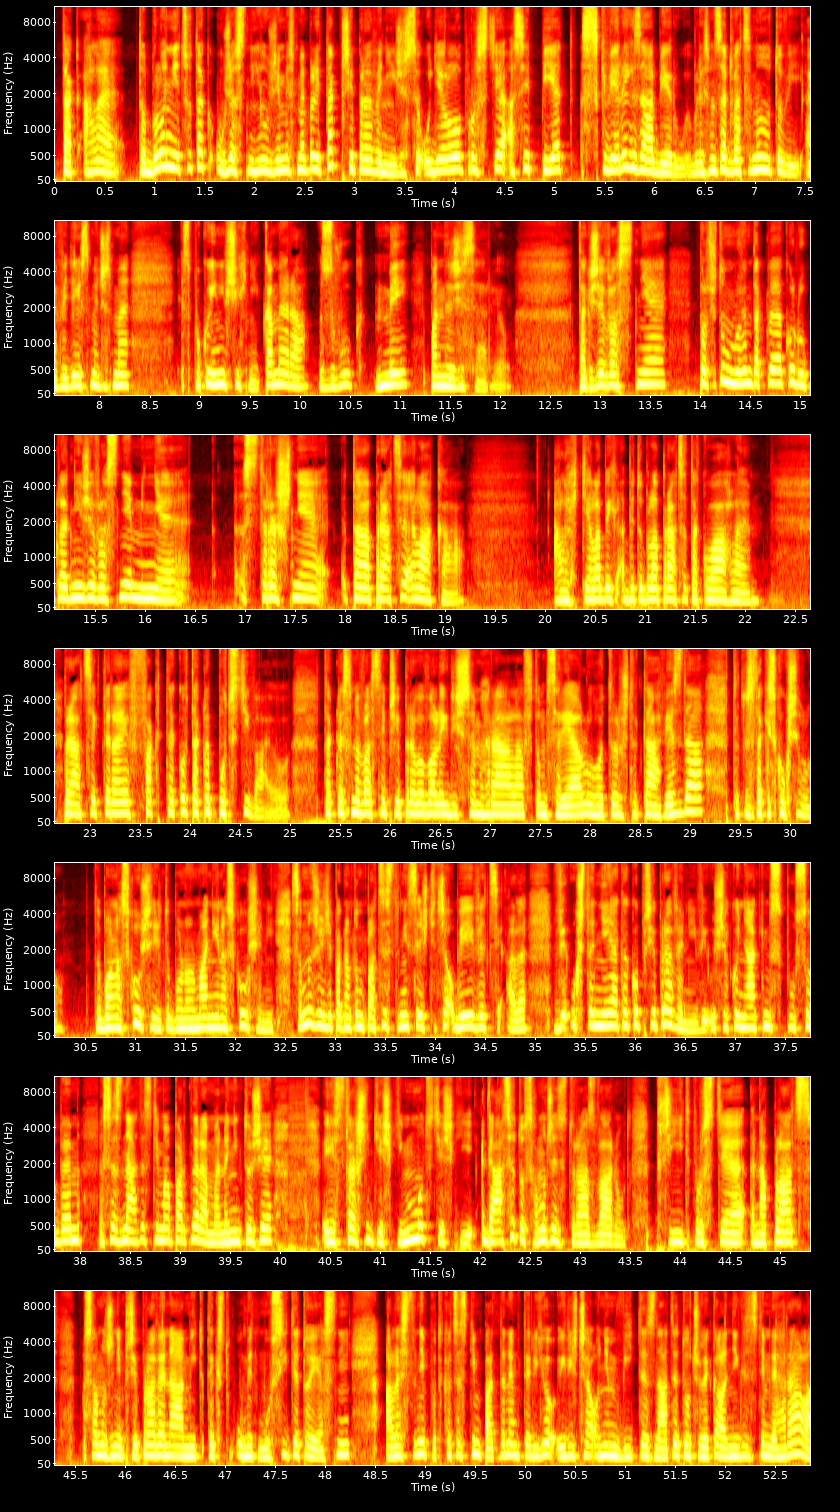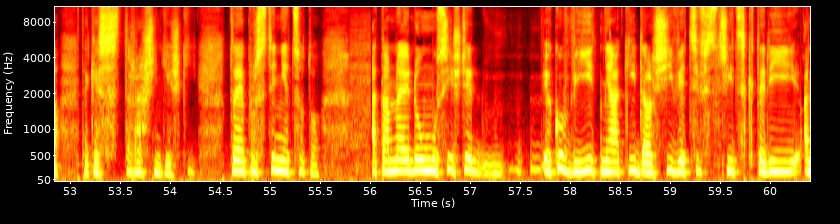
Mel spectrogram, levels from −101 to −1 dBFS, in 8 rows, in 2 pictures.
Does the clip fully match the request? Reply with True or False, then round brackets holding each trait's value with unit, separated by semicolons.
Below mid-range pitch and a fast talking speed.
False (205 Hz; 195 wpm)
